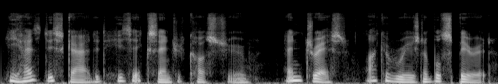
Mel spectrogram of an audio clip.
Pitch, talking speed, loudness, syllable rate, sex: 125 Hz, 145 wpm, -19 LUFS, 5.2 syllables/s, male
